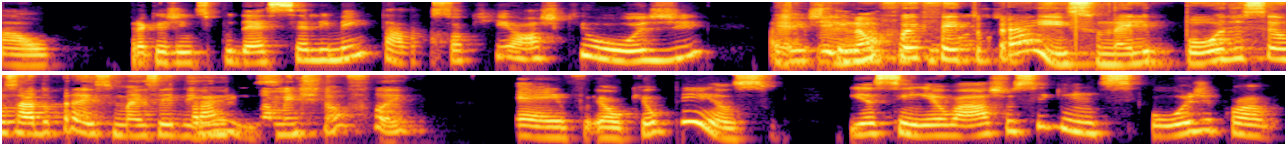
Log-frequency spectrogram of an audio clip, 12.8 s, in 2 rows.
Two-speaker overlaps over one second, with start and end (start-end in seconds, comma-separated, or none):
3.8-5.1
